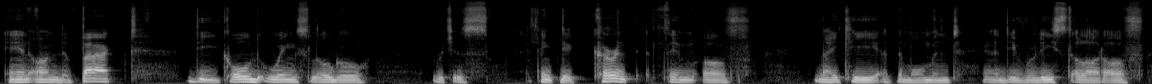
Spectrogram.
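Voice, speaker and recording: Dark-voiced, unhurried Filipino man. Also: lowish voice, fairly even intonation. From Philippines. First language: Filipino language. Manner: halting, searching for words. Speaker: sneaker unboxing vlogger. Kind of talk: casual unscripted product commentary.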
